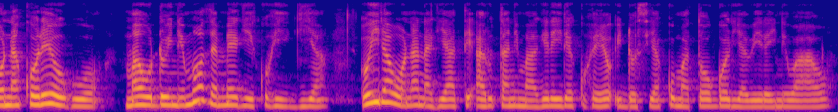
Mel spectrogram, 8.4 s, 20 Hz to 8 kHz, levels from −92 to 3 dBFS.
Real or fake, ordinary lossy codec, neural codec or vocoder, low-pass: fake; none; vocoder, 44.1 kHz, 80 mel bands, Vocos; 7.2 kHz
